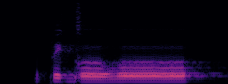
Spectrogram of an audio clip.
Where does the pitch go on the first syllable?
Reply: high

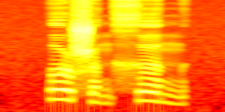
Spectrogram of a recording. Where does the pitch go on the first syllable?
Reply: falling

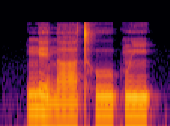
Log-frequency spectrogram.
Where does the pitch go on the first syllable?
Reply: falling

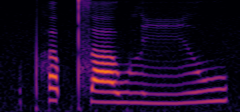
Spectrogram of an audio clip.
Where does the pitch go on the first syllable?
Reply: high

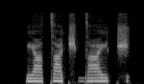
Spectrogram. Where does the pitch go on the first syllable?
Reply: low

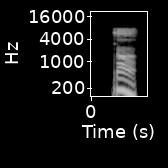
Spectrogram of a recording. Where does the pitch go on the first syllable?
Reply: falling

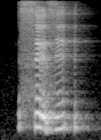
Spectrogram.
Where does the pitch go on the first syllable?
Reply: falling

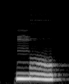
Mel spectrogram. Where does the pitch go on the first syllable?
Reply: low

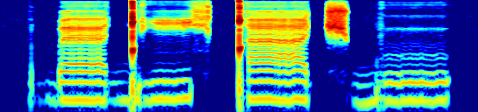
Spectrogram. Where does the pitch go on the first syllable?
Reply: low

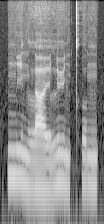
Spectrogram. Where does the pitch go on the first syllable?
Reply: falling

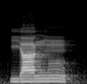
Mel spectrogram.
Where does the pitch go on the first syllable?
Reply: high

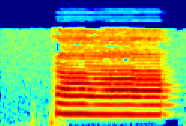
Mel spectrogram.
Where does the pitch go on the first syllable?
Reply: low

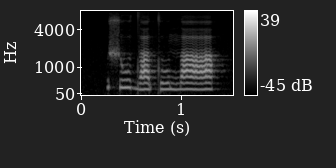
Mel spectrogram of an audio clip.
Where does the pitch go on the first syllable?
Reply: high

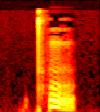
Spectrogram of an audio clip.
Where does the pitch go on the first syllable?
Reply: falling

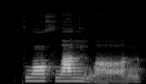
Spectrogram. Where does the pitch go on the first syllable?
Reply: high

